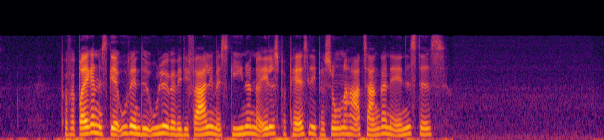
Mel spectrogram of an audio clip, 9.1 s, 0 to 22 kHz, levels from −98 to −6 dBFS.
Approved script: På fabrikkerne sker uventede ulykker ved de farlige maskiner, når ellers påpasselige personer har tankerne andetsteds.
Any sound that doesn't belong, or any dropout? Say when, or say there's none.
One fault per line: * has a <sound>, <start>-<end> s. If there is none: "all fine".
all fine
